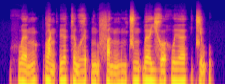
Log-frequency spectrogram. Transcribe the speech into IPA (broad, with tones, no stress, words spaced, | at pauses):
hwəː˧˩ŋɔ˦˥k̚ va̰˧˨ŋʔɨ˧ə̯kə̰˧˨w ɣə˨˩t̚ ŋṵ˧˨ fa˧˩nŋə̤˨˩mt͡ɕə˧n ɓəː˧jɣo̰˧˥hwɨ˧ə̯ | t͡ɕə̰˧˨wʔ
